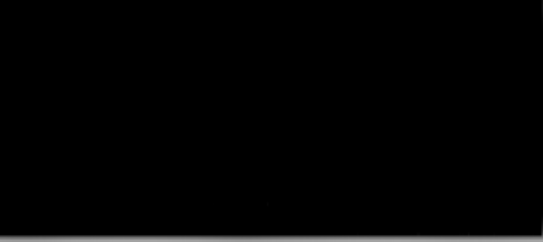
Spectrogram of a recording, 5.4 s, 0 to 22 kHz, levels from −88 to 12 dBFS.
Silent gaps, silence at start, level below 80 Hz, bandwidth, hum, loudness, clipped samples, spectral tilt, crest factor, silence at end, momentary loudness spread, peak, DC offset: none; 0 s; under -90 dBFS; 0.4 kHz; none; -30 LUFS; under 0.1%; -14.5 dB/octave; 4 dB; 0 s; 4 LU; -24 dBFS; under 0.1%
